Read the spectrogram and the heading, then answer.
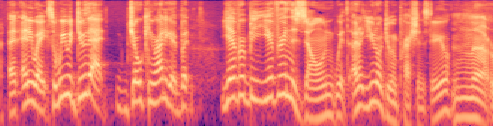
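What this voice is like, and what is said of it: Usual voice. Nothing is said of it.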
